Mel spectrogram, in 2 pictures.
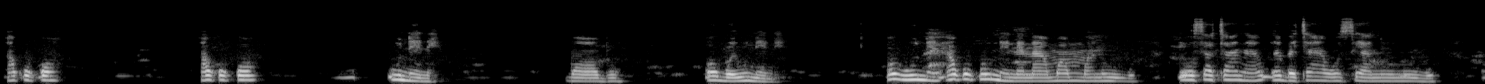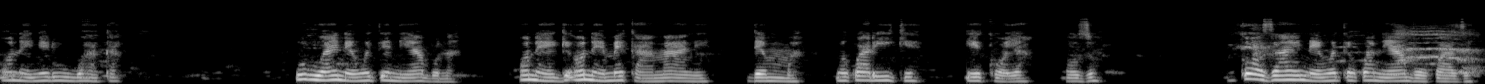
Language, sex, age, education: Igbo, male, 60+, tertiary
